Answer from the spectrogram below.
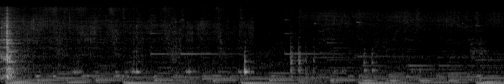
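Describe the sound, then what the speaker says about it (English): Julienned onions sizzling with thyme in a pan for French onion soup, a gentle hiss under steady stirring, with the spoon scraping and tapping the pan in a slow repeating rhythm, close and quiet with no voices. "Now into that, I'm going to add the julienne onion. Just going to stir them around, turn up the heat a little."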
